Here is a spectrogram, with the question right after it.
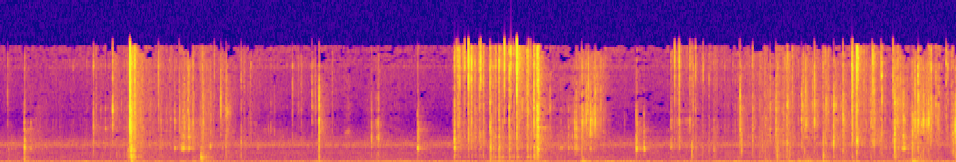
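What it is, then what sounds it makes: Soap bar being carved. A metal utility blade carves a solid green-coated cream soap bar, shaving off flaky pieces. Quiet, bright scraping and crisp crackling ticks repeat throughout, with a denser, louder stretch of cutting near the middle.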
